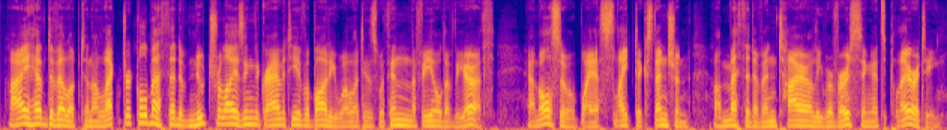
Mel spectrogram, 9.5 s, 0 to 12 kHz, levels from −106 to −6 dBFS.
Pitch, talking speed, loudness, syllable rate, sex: 135 Hz, 220 wpm, -19 LUFS, 7.2 syllables/s, male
